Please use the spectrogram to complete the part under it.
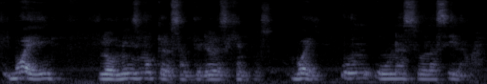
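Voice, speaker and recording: A Colombian man teaching a grammar lesson, slowly repeating key words for students to write down. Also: a little high, warm tone. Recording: distant mic, faint background hiss.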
